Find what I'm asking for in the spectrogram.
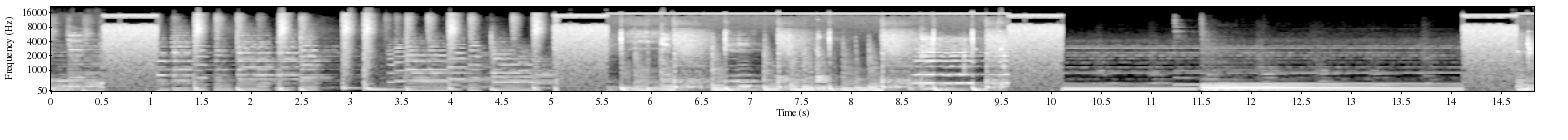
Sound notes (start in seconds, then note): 0.1 TV static; 5.0 TV static; 5.6 upbeat r&b; 8.3 TV static; 14.1 TV static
